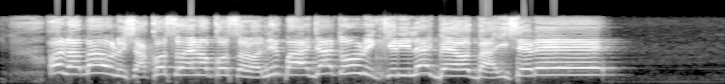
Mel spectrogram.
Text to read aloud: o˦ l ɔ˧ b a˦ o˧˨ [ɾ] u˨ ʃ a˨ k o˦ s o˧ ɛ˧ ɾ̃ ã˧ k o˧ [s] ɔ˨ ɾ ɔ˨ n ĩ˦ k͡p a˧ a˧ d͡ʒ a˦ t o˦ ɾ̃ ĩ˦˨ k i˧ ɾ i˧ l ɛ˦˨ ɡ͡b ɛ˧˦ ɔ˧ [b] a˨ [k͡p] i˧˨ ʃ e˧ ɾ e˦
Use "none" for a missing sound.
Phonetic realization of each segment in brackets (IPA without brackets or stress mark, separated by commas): l, s, ɡ͡b, none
